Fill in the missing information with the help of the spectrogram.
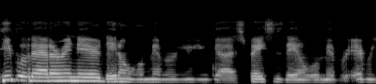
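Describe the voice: The text is read out plainly. Nothing more is added to the reading.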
